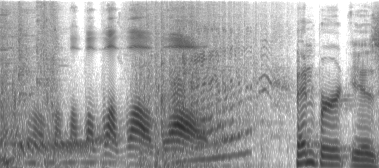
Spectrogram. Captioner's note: WHlRRlNG; WALL-E SHUDDERlNG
